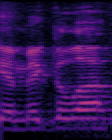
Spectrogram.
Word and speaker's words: amygdala: I pronounce it like the way the brain... Yeah, the brain. The piece of the brain. Yeah, I always say the piece of the brain, the amygdala, but every character that voices it here says amygdala.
